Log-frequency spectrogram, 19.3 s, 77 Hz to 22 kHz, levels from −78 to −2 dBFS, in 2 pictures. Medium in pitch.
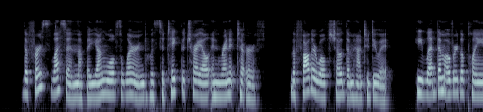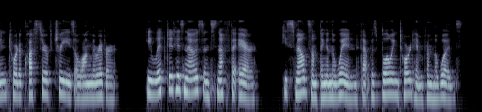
Yes: medium, 180 Hz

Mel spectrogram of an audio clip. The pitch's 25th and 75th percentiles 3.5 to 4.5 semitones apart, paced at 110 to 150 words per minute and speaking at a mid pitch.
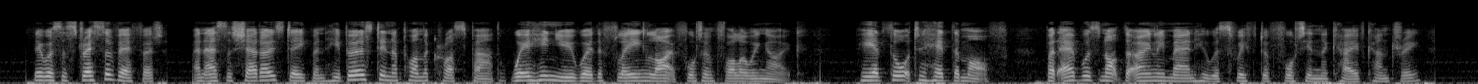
No: average, 4.0 semitones; fast, 205 wpm; medium, 160 Hz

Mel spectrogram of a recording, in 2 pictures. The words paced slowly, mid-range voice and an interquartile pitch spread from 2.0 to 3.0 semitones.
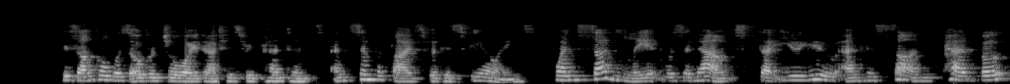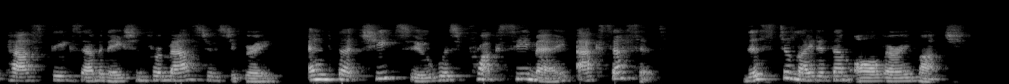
No: slow, 130 wpm; medium, 175 Hz; average, 5.3 semitones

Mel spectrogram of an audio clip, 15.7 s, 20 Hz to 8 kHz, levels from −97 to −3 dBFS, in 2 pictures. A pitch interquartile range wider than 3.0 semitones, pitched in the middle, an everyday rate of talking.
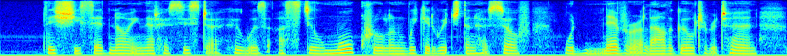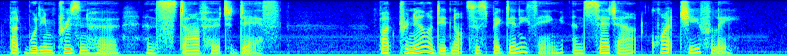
No: narrow, 2.6 semitones; medium, 165 Hz; average, 170 wpm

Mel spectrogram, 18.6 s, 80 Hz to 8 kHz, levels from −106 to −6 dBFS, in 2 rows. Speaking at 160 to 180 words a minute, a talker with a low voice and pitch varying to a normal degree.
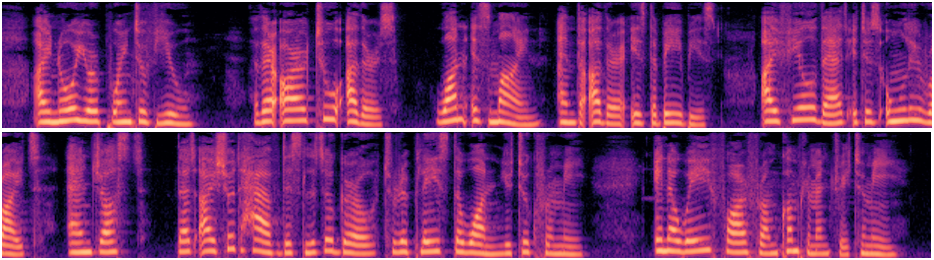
No: average, 165 wpm; high, 225 Hz; average, 3.6 semitones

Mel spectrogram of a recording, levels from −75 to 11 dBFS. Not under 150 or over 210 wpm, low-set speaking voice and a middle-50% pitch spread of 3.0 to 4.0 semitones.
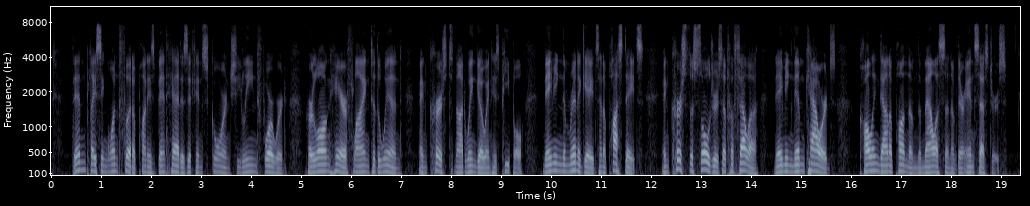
Yes: average, 160 wpm; low, 120 Hz; average, 3.5 semitones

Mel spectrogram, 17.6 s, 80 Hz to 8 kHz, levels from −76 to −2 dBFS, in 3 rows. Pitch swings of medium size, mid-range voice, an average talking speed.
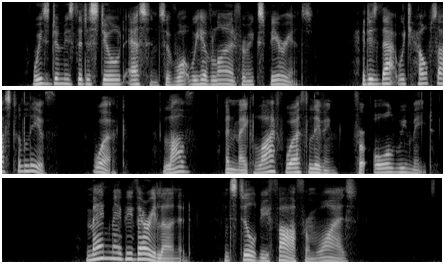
Yes: average, 5.0 semitones; medium, 150 Hz; average, 145 wpm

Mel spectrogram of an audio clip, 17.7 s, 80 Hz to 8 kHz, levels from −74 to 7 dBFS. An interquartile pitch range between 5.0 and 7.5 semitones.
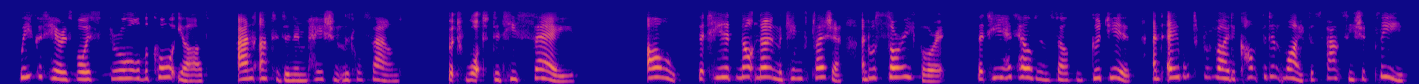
Yes: average, 5.3 semitones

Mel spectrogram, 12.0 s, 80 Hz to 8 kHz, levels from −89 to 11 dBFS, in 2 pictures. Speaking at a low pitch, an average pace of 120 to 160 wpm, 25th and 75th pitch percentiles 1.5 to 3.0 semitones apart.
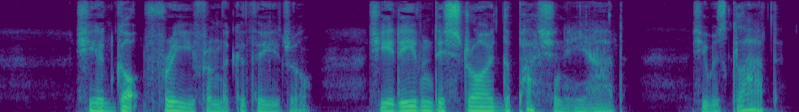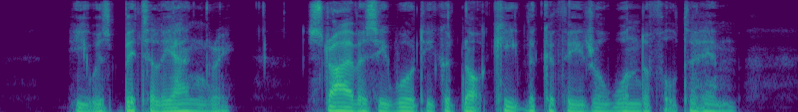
No: low, 100 Hz; average, 175 wpm; narrow, 2.5 semitones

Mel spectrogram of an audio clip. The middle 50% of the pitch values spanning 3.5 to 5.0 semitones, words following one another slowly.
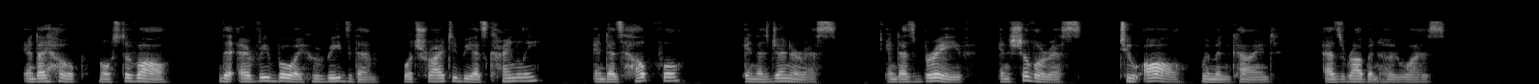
No: average, 3.8 semitones; average, 145 wpm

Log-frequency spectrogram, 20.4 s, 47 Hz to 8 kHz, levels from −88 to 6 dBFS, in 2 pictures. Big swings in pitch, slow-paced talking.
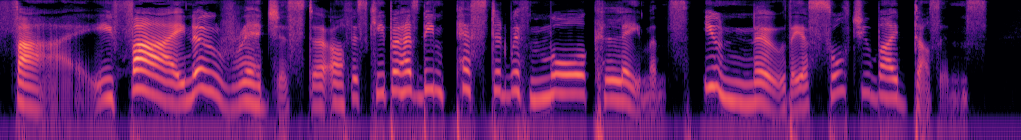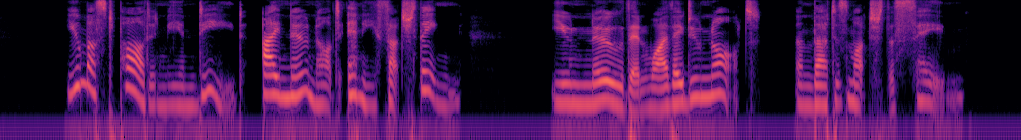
Yes: wide, 6.3 semitones; slow, 125 wpm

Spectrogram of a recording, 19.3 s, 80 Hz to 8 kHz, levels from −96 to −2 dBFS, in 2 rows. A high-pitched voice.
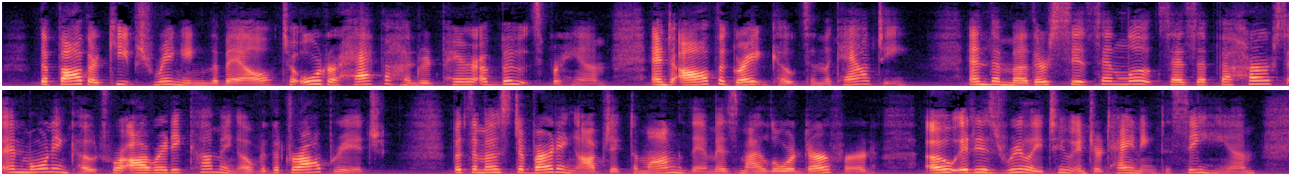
Yes: high, 245 Hz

